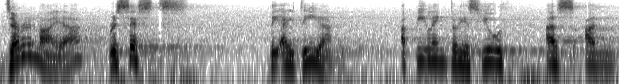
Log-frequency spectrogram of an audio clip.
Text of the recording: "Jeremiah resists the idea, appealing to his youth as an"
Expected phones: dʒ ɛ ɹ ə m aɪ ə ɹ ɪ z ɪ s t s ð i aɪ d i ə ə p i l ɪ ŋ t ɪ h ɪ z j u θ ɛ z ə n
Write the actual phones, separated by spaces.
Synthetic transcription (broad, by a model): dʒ ɛ ɹ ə m aɪ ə ɹ ɪ z ɪ s t s ð i aɪ d i ə ə p i l ɪ ŋ t ɪ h ɪ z j u θ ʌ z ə n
